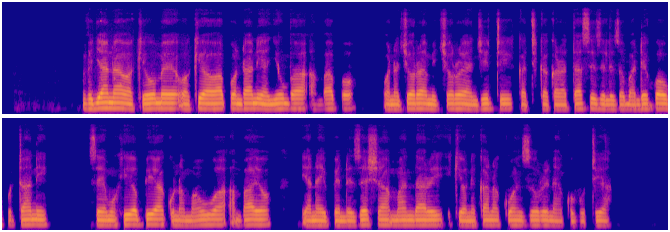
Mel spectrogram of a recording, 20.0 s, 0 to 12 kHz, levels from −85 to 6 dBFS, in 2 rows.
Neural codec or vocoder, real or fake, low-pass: none; real; 9.9 kHz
